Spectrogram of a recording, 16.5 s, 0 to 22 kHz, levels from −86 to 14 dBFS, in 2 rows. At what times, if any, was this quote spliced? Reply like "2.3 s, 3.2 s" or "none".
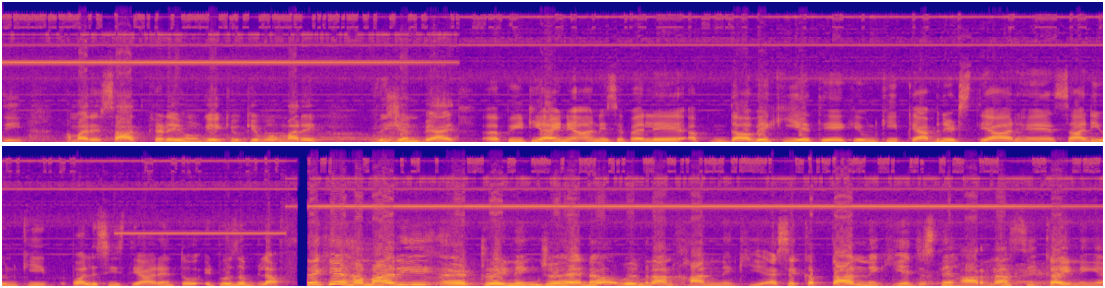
3.4 s, 10.4 s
